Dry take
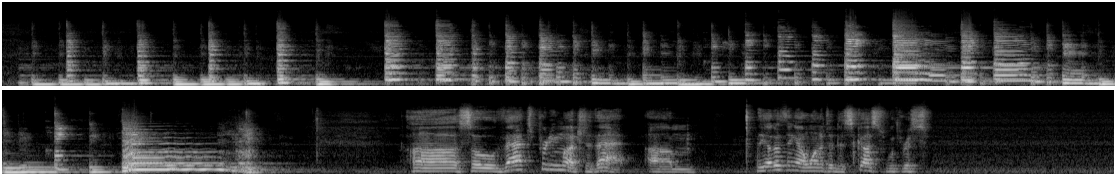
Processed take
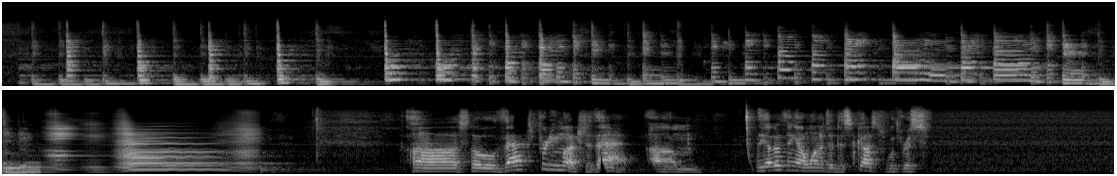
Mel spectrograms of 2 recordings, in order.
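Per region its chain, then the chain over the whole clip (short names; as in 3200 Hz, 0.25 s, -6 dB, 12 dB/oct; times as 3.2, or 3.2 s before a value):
6.8–10.27 air absorption 140 m + compressor 2.5:1, threshold -22 dBFS
11.51–13.71 time blur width 0.122 s + HPF 670 Hz 6 dB/oct
17.11–18.67 low shelf 63 Hz +10.5 dB + dispersion lows, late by 69 ms, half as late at 540 Hz
whole clip: weighting filter A; treble ducked by the level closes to 700 Hz, closed at -16 dBFS; high shelf 3300 Hz +9.5 dB; gain -1 dB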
